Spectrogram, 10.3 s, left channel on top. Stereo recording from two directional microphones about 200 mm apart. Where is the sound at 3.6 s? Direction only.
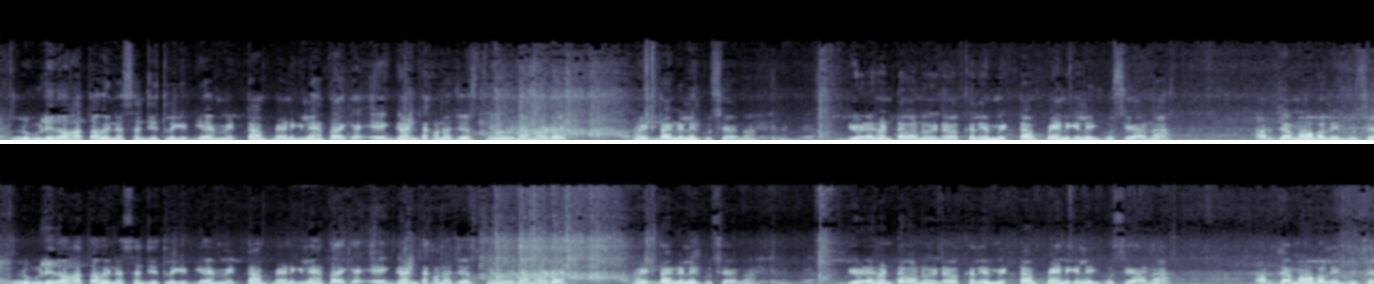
55° right (ahead or behind).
